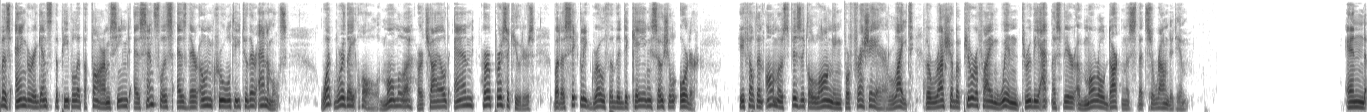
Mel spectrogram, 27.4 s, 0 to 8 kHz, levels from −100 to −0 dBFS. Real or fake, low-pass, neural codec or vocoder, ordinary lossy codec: real; 7.2 kHz; none; AAC, 48 kbps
